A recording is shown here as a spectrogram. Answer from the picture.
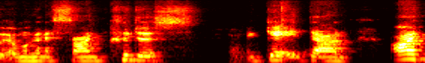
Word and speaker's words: Kudus: Jim says you don't say Kudos. You say Kudos. Is that right? Kudos. Yeah. Yeah. That's what they they because they they they got the players to pronounce their own names and it was Kudus. Kudus.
